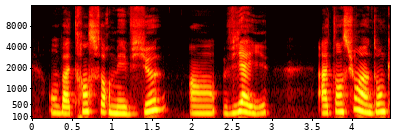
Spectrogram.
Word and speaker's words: vieil: y a deux I on pourra donc dire un vieil ami vous entendez la liaison passe toute seule un vieil ami on le dit en une seule fois par contre à l'écrit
